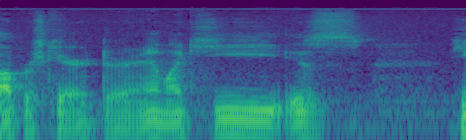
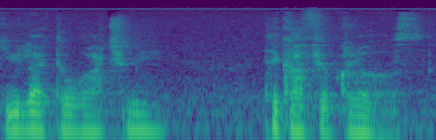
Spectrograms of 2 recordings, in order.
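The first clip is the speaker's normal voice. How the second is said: acted soft command; 3 semitones higher, 7 dB quieter than usual. Woman toying with the man she caught, hushed. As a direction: say it quietly, as a come-on.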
